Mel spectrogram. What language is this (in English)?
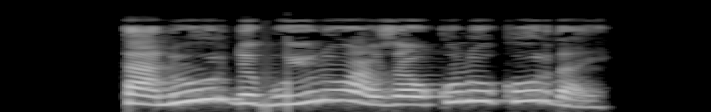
Pashto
